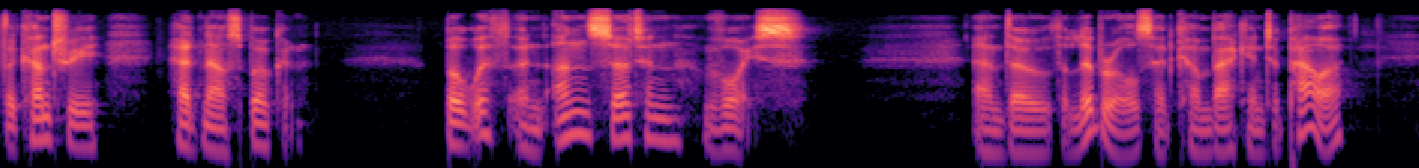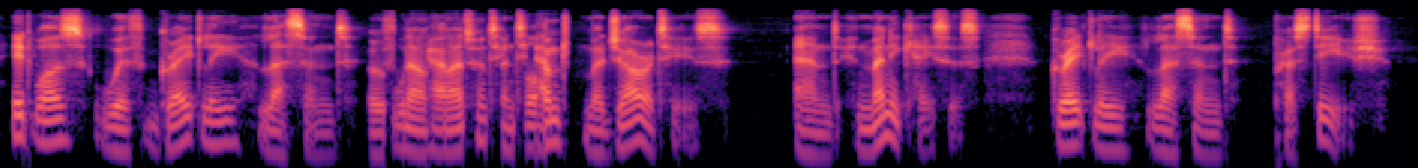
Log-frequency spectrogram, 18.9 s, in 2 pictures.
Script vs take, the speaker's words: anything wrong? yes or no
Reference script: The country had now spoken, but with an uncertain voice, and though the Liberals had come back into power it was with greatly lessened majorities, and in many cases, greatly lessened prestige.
yes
